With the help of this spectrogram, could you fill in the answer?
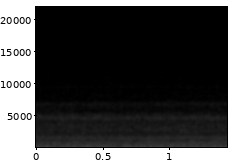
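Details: Custom Webasto water heater and Chinese diesel heater hybrid at max, hot after about 5 more minutes; radiator almost 90°, burn chamber 140, exhaust about 120, water pipes 60 and 86; even continuous rushing roar, no pulsing, popping or sputtering; normal running.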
